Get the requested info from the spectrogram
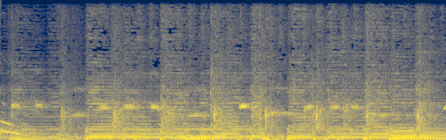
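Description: Acoustic guitar strummed in a steady rhythm, playing chords. A woman's sung note slides down and ends right at the start.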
